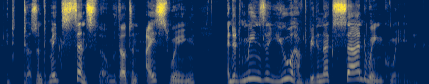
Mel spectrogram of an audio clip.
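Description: A woman's voice: on the low side, wildly swooping pitch, moderate pace, husky, no echo, pitched above the performer's own voice, heavily acted. A woman voicing an earnest, bookish young male dragon from a storybook, thoughtful and a little unsure. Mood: bemused. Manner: thoughtful, studious. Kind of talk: storybook character voice.

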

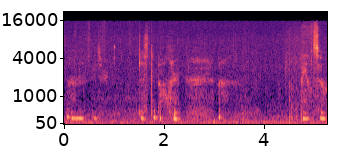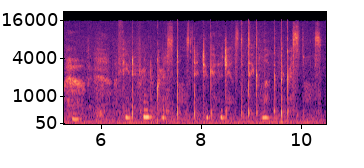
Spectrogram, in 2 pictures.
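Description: A young woman playing a friendly, gentle cottage witch shopkeeper in a whispered ASMR roleplay, unhurried and attentive, close to the microphone. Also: a little high, fairly even intonation, natural voice, rough recording. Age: young adult.

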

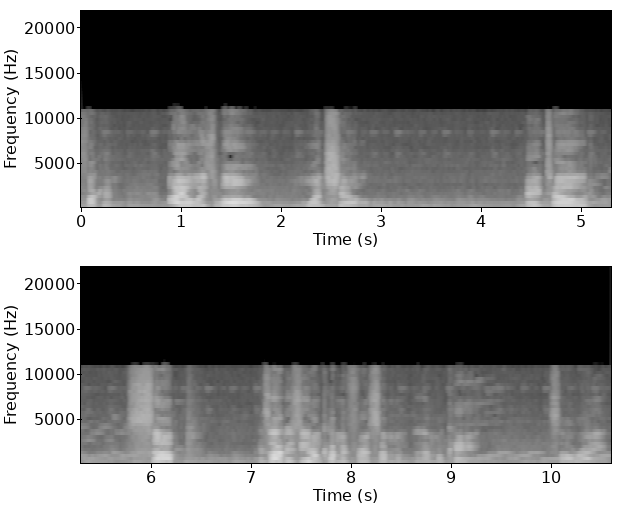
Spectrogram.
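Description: Male let's-play host, stuffy from a cold, crisp bright tone, casual and foul-mouthed, prone to shouting. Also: mid-range voice, slow pace, long pauses, soft background music. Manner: excitable, swears a lot, loud outbursts. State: a little sick, slightly nasal. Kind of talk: casual gameplay commentary.

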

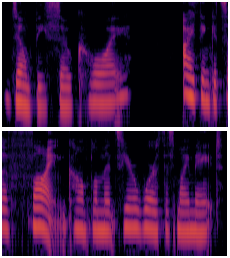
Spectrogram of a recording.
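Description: Slow, sultry werewolf huntress acted by a woman. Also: medium pitch, fairly even intonation. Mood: playful, amused. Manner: slow, breathy, intimate, often dropping to whispers. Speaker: audio roleplay voice actor. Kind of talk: ASMR roleplay.

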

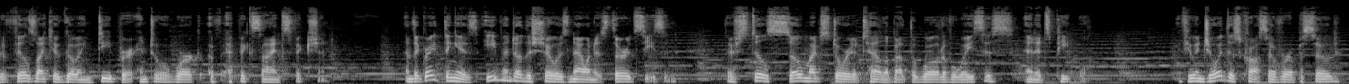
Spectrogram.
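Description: A man's voice: medium pitch, creaky. A man hosting a podcast, reading a scripted show promo and credits. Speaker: podcast host. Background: music.

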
